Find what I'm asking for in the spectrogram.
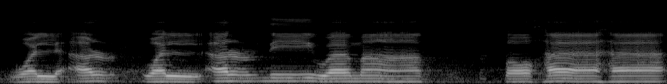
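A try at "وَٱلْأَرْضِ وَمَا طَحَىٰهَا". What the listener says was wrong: Tohaha. Dhad dia pendek. Jangan dibaca tamtid panjang. Wal ardi wa. Langsung ke waw. Diwa. Langsung. Diwa.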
